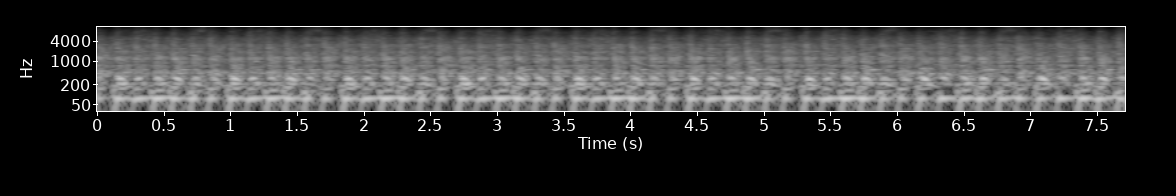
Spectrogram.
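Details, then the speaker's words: Mercedes 190E (W201) with swapped OM606 diesel, OM603 mechanical fuel pump and Holset turbo, first start: even cranking at about seventy compression pulses a minute, never fires or speeds up; smoking but not starting, battery apparently dies. Cause unconfirmed. "you saw me try to start it it's smoking but it's not starting now i forgot i had the same uh sort of issue last time i was trying to start the 600 bmw"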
